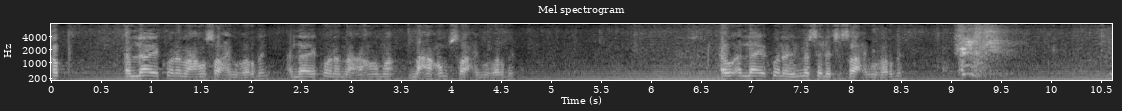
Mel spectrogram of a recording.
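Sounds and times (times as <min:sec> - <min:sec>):
speech: 0:00.0 - 0:04.8, 0:06.7 - 0:09.6
steady low electrical hum: 0:00.0 - 0:10.5
person sneezing: 0:09.0 - 0:09.8.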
